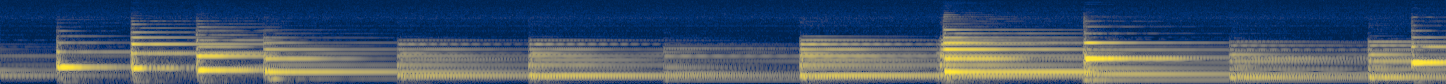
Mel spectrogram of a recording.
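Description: Background piano music: a slow, gentle melody of single notes and chords, each struck and left to fade.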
